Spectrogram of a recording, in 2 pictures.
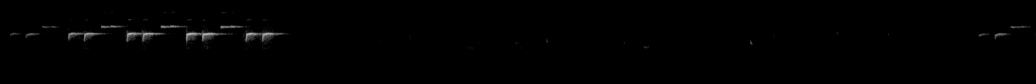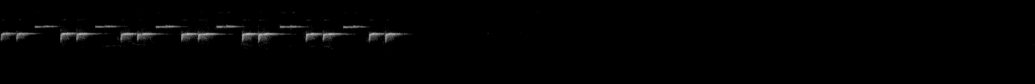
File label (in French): chant mesange charbo; oiseaux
